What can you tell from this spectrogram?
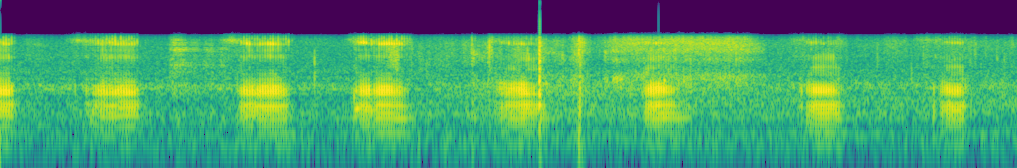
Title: Bulldog Porter Snoring While Awake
